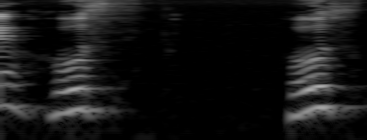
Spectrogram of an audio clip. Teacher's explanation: हा के ऊपर पेश है, आगे ता साकिन है, हा को ता से मिलाएंगे, हा को सीने से अदा करेंगे, था को नरमी से अदा करेंगे।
